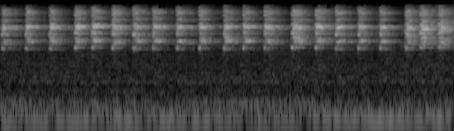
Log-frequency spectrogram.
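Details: Ngekek chatter of a cobalt mangsi lovebird, used as a master recording for other birds: a run of sharp high pulsed bursts, about three per second, metallic and insistent.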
